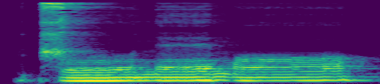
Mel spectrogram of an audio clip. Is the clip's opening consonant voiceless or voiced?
voiceless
